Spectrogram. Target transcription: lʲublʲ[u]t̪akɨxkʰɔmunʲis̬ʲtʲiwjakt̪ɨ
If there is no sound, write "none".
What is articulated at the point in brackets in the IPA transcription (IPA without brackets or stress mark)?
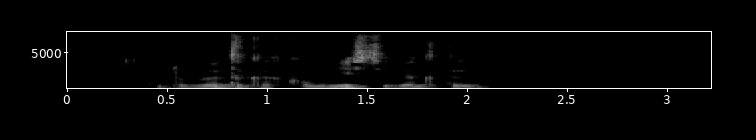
u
